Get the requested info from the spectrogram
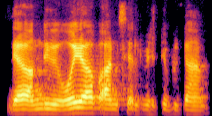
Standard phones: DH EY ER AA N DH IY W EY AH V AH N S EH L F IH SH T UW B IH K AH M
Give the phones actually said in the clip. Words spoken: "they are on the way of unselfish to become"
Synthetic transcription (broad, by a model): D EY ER AA N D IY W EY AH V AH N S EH L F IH S T UW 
